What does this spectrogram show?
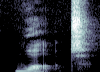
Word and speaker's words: what: they might say whip there is actually no need to pronounce the H so strongly just let the sound leave your lips naturally when what Christy whip there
